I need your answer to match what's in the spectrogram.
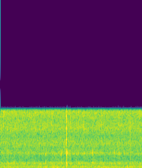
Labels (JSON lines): {"label": "ambient", "recorder": "HydroMoth"}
